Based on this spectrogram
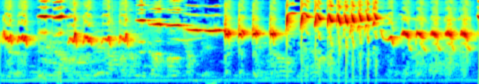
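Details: Flowerpecker, a young mountain bird, singing a lively high-pitched song of thin whistled notes and rapid chattering trills that step between pitches, with buzzy rattles rising to very high, sharp bursts; quiet indoor background.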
